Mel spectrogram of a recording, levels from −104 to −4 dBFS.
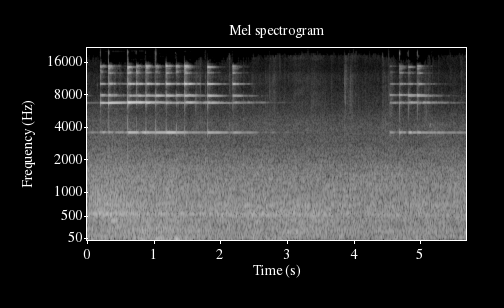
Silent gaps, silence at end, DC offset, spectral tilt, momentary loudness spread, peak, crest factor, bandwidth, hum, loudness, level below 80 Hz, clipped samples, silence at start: none; 0 s; under 0.1%; -1 dB/octave; 18 LU; -8 dBFS; 20 dB; over 20 kHz; none; -24 LUFS; -48 dBFS; under 0.1%; 0 s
